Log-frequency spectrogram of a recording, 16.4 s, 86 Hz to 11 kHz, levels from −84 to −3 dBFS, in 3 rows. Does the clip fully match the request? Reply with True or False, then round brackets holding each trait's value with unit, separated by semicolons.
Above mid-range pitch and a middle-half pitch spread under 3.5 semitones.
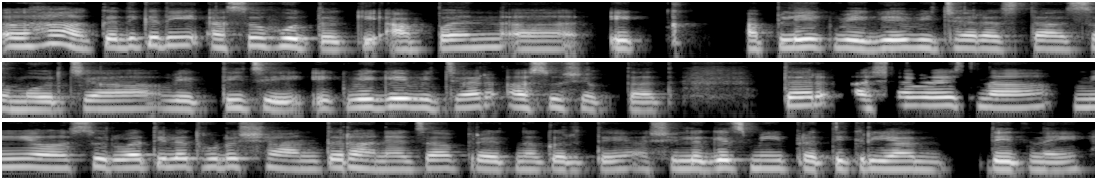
True (205 Hz; 2.9 semitones)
